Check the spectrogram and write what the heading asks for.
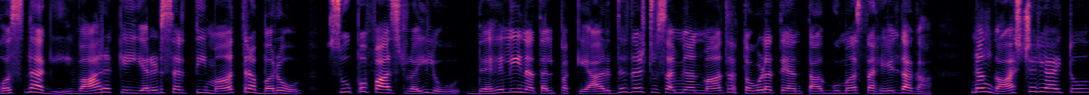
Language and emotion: Kannada, surprised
